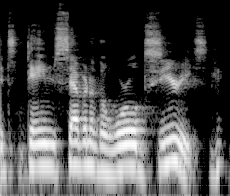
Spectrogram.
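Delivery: plain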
